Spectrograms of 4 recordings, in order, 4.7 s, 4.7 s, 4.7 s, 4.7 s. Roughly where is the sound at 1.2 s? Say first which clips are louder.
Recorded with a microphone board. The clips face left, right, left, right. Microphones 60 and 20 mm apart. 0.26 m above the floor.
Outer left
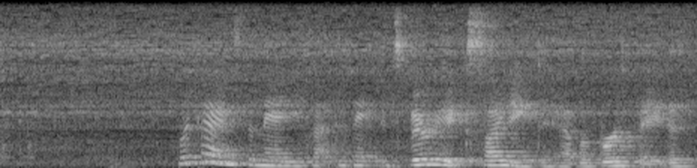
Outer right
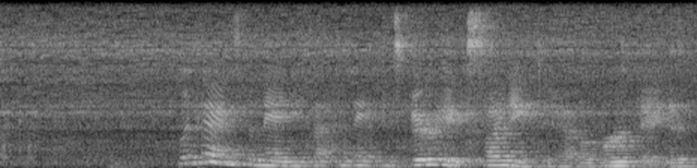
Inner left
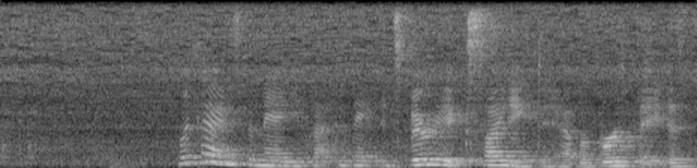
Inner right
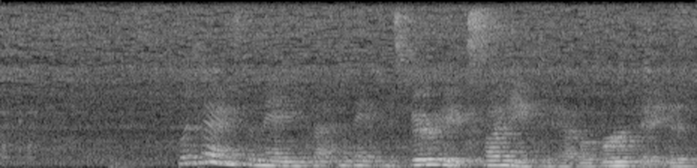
Outer left 2 dB, inner left 1 dB; left.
